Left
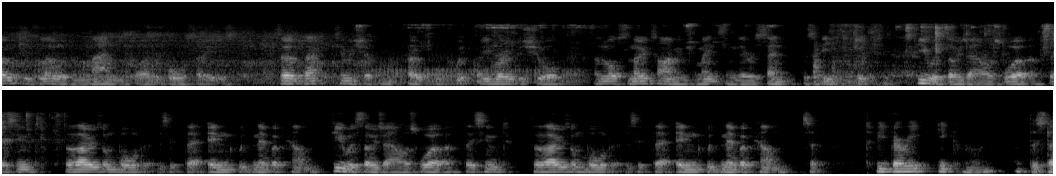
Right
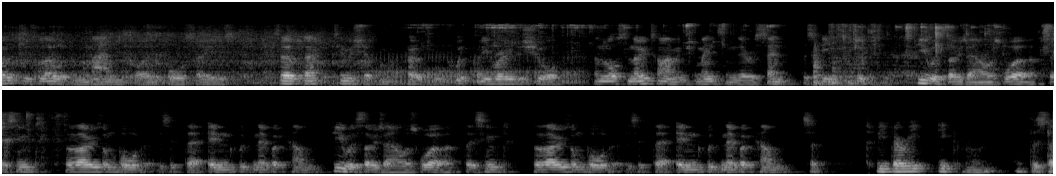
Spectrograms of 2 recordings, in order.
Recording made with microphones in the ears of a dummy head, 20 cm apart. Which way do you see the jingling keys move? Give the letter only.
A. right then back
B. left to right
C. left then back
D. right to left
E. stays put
A.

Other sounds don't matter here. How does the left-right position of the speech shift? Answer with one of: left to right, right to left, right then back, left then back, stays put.
right to left.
